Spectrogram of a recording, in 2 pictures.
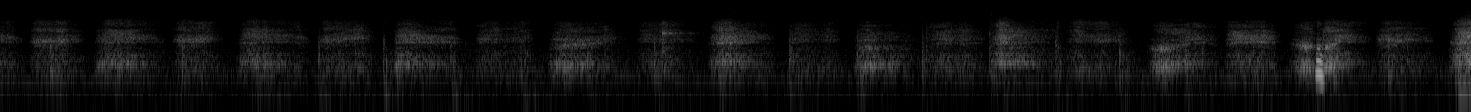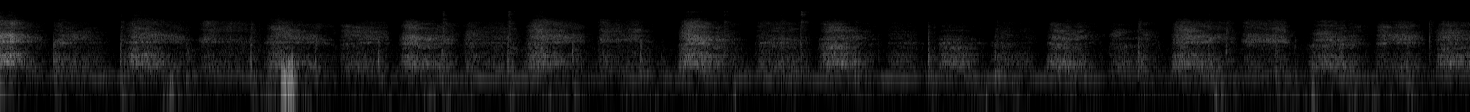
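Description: A person breathing hard and rhythmically, about one and a half breaths a second, from the exertion of climbing a long, steep staircase.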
